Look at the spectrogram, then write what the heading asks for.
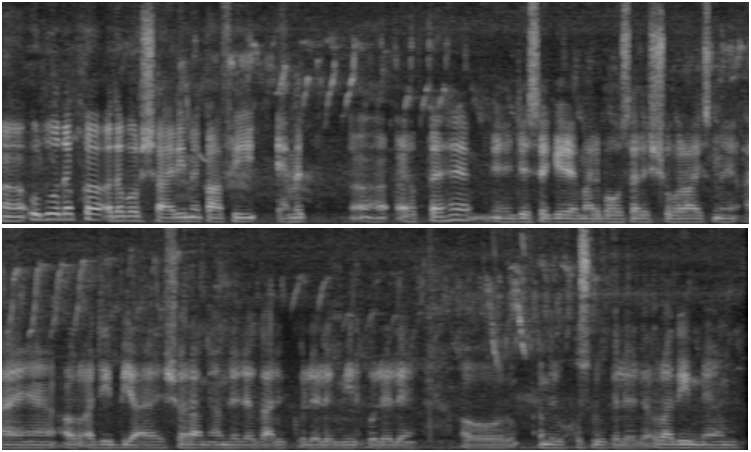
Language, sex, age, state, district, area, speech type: Urdu, male, 18-30, Delhi, North West Delhi, urban, spontaneous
